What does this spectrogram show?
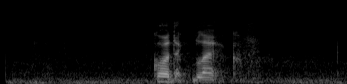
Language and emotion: Russian, neutral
